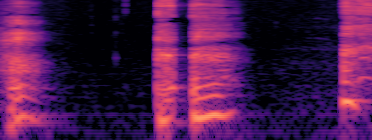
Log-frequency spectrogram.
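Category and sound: human body sound, a cough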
